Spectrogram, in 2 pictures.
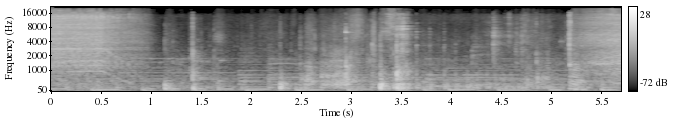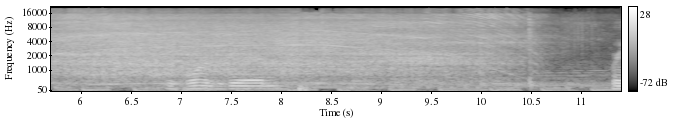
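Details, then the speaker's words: Wahl Lister Stablemate livestock clipper that the customer says is loud, before the repair, with a sharpened blade fitted. Starts with a loud, harsh, steady buzzing grind from a worn cam bearing and gear, which are then replaced. "well done that sounds good I'm gonna ship it back no I'm just kidding that sounds horrible"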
